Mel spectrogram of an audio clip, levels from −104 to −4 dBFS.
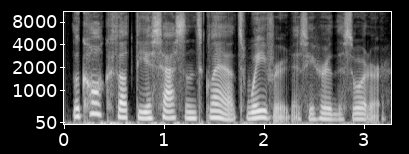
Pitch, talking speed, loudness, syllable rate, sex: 190 Hz, 200 wpm, -19 LUFS, 5.9 syllables/s, female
